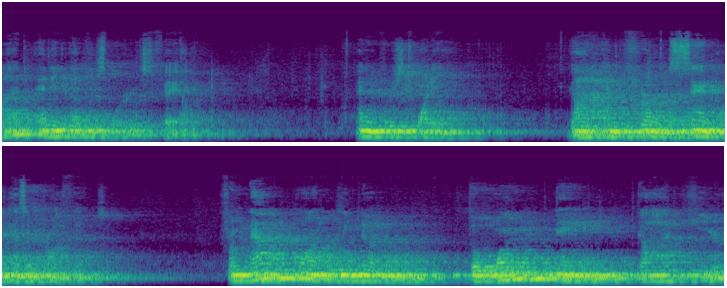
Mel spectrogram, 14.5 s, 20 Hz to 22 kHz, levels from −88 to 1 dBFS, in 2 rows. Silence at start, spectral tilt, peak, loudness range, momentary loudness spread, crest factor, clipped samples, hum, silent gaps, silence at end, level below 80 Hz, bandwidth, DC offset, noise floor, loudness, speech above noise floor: 0 s; -8 dB/octave; -4 dBFS; 7 LU; 15 LU; 14 dB; under 0.1%; none; none; 0 s; -62 dBFS; 8.6 kHz; under 0.1%; -56 dBFS; -17 LUFS; 41 dB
